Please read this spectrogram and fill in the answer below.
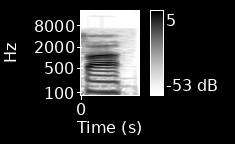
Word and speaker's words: fa: m is pronounced me f is pronounced far s is pronounced so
